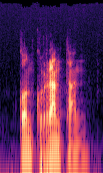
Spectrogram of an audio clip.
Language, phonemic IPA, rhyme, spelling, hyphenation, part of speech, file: Esperanto, /kon.kuˈran.tan/, -antan, konkurantan, kon‧ku‧ran‧tan, adjective, Eo-konkurantan.ogg
- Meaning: accusative singular present active participle of konkuri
